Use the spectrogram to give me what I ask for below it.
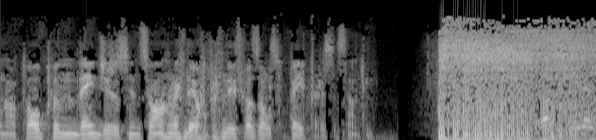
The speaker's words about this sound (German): Und das ist also diese Funkenstrecke, die durchzündet.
